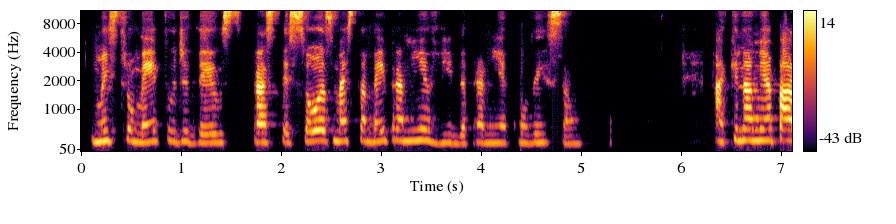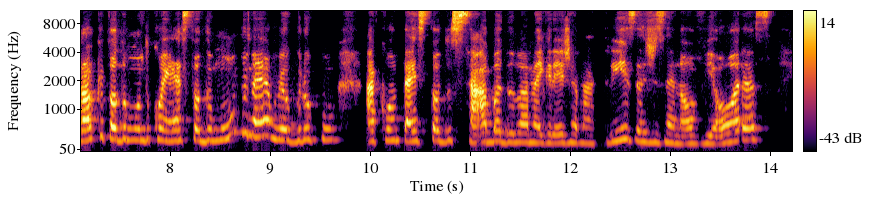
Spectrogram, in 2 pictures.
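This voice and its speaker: With a high pitch and ordinary pitch variation, a woman talks at a moderate pace in a dry, close sound with no echo. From Brazil, northeast Minas Gerais near Bahia border. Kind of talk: testimony.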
